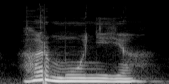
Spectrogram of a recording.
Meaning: harmony
- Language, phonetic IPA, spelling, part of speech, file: Ukrainian, [ɦɐrˈmɔnʲijɐ], гармонія, noun, Uk-гармонія.ogg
